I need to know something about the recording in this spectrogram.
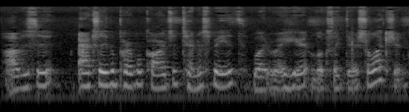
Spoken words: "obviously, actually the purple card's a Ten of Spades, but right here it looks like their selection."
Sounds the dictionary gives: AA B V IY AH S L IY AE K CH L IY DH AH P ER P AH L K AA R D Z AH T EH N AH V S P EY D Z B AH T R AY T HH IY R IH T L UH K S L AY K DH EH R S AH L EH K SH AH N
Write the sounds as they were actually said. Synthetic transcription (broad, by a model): AA B V IY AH S L IY AE K CH L IY DH AH P ER P L K AA R D Z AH T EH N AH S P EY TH B AH T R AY HH IY R IH T L UH K S L AY K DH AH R S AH L EH K SH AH N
